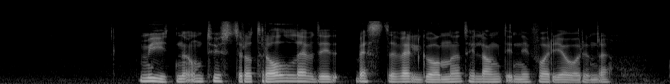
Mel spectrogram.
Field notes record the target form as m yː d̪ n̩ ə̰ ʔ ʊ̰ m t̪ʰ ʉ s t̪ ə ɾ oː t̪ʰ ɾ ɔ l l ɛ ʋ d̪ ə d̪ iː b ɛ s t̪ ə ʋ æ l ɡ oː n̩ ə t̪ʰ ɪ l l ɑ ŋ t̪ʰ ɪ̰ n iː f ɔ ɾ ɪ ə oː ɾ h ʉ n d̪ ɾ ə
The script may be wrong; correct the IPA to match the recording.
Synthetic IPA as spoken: m yː t̪ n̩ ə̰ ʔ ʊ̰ m t̪ʰ ʉ s t̪ ə ɾ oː t̪ʰ ɾ ɔ l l ɛ ʋ d̪ ə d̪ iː b ɛ s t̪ ə ʋ ɛ l ɡ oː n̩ ə t̪ʰ ɪ l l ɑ ŋ t̪ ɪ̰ n iː f ɔ ɾ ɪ ə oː ɾ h ʉ n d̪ ɾ ə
